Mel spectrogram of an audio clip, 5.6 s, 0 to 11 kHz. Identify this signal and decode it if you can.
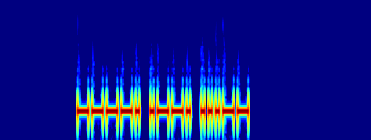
Morse code, heard as a keyed tone, about 22 wpm, 700 Hz. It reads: 9P3
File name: practice / 22wpm / Three Letter-Number Combinations - 22wpm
